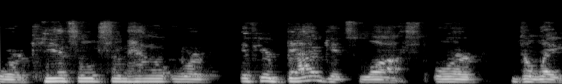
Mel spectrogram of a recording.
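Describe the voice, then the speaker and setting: This is a man with a medium-pitched, somewhat breathy voice. His intonation stays fairly even. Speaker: tour presenter at informational meeting. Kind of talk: informational presentation. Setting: meeting room with audience. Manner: halting, many repetitions.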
